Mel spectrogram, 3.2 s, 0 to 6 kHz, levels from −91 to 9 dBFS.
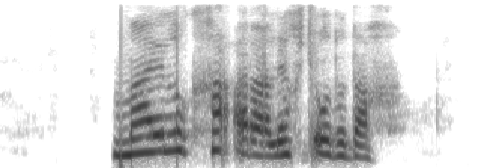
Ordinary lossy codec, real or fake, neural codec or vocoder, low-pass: MP3, 48 kbps; fake; codec, 16 kHz, 6 kbps, DAC; 5.4 kHz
